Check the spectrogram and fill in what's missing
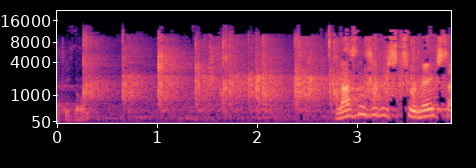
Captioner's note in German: Beifall AfD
